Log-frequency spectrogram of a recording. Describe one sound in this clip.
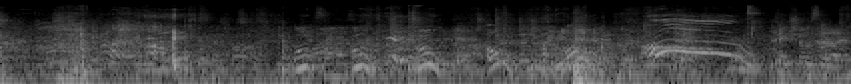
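Young women talk and laugh with animation close by.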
